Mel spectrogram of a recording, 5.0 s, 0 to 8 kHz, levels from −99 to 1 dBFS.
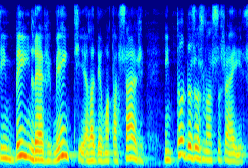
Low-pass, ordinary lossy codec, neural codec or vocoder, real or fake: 7.2 kHz; none; codec, 24 kHz, 6 kbps, HILCodec; fake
